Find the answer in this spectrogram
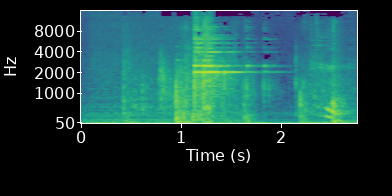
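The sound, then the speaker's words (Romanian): Glass bottles, some empty and some full, clink together in a short cluster of bright, ringing knocks near the middle, with a faint voice-like murmur and soft rustling around them. “Uite-l și pe stăpân. Nu-l vedeam de sticle.”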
